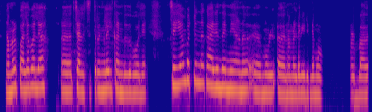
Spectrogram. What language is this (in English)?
Malayalam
